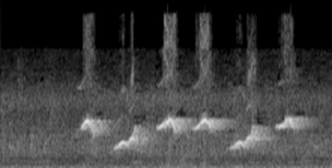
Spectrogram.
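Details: A cinereous tit's song, used to get a silent bird singing: six clear, high whistles delivered evenly, high level notes alternating with lower rising sweeps, with little else heard.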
